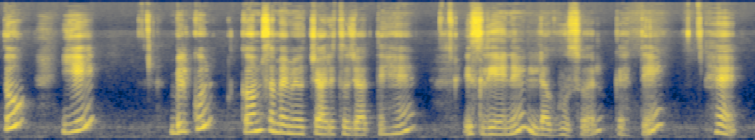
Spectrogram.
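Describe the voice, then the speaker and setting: A woman's voice: on the high side, a little mellow. A woman teacher giving a grammar lesson, explaining patiently, repeating points and drawing out example sounds.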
